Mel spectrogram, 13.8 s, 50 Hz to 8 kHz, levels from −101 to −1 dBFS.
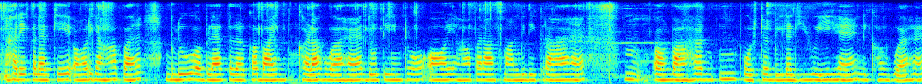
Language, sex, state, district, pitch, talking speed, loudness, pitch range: Hindi, female, Bihar, Gaya, 195 Hz, 165 wpm, -30 LUFS, 190-200 Hz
